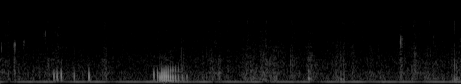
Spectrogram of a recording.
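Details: Stomach growling recorded on a phone after a day without eating, while the person had a bit of a cold, with background noise present.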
